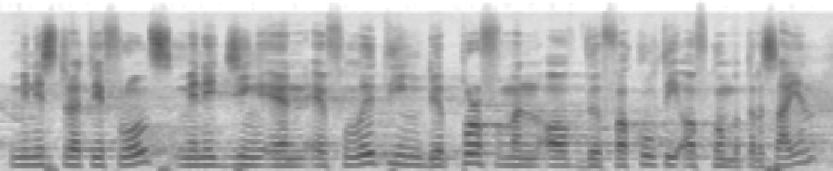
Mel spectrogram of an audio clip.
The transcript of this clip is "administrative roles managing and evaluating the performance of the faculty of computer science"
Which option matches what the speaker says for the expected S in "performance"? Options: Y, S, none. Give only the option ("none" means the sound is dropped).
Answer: none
